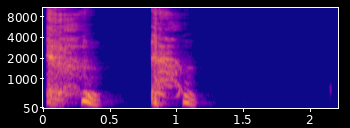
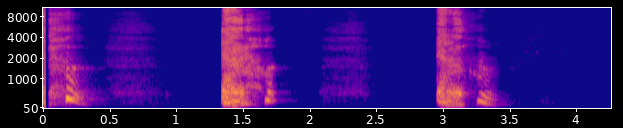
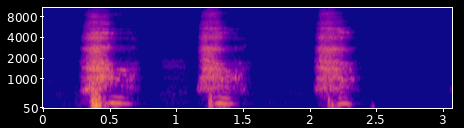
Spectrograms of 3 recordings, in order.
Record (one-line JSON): {"cough_length": "2.2 s", "cough_amplitude": 25554, "cough_signal_mean_std_ratio": 0.4, "three_cough_length": "4.3 s", "three_cough_amplitude": 29713, "three_cough_signal_mean_std_ratio": 0.32, "exhalation_length": "3.1 s", "exhalation_amplitude": 21559, "exhalation_signal_mean_std_ratio": 0.36, "survey_phase": "beta (2021-08-13 to 2022-03-07)", "age": "45-64", "gender": "Female", "wearing_mask": "No", "symptom_change_to_sense_of_smell_or_taste": true, "smoker_status": "Ex-smoker", "respiratory_condition_asthma": false, "respiratory_condition_other": false, "recruitment_source": "REACT", "submission_delay": "2 days", "covid_test_result": "Negative", "covid_test_method": "RT-qPCR", "influenza_a_test_result": "Negative", "influenza_b_test_result": "Negative"}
